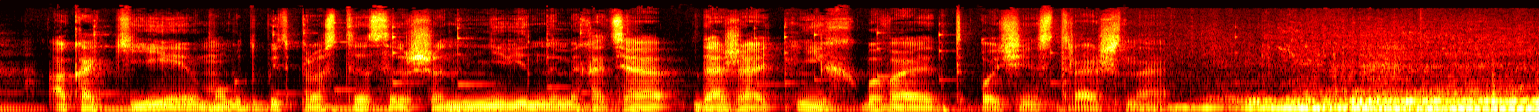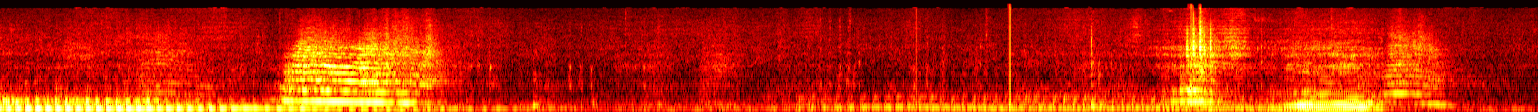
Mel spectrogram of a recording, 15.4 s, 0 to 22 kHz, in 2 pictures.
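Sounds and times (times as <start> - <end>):
speech: 0.2 - 7.3
elephant deep loud rumble: 5.8 - 15.2.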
